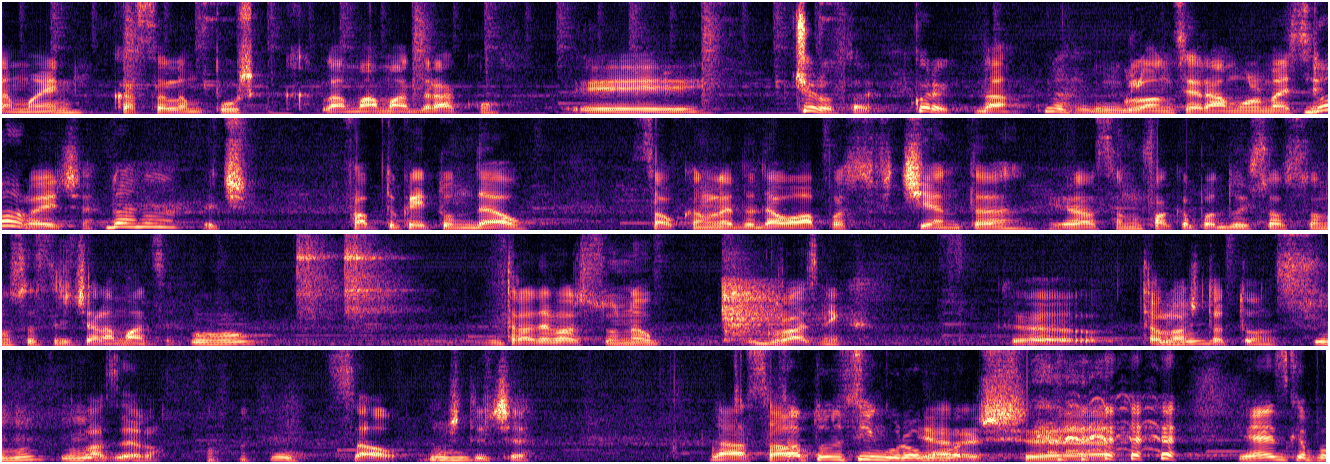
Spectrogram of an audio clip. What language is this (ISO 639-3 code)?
ron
